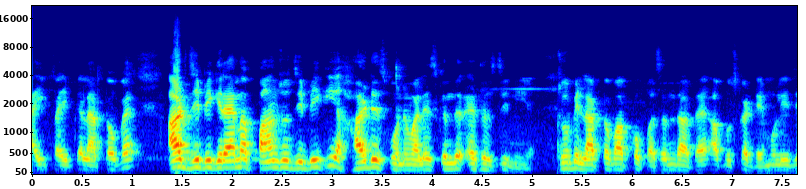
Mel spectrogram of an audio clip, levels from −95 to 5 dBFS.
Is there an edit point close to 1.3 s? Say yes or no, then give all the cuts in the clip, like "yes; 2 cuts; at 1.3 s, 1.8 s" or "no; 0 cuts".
no; 1 cut; at 5.3 s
